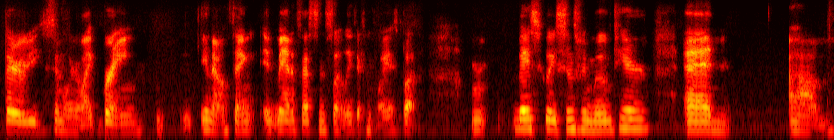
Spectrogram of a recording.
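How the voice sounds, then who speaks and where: A woman co-hosting a casual livestream, chatty and self-deprecating in an animated way. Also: extremely low pitch. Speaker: channel co-host.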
